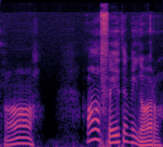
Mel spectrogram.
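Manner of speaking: high, soft leprechaun Irish voice; hammy Irish leprechaun lilt. Pretend. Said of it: "Sound like a leprechaun a little".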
